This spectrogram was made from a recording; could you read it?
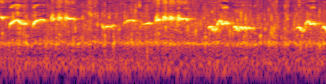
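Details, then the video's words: White-rumped shama singing steadily while water runs beneath: bright, loud whistled phrases with rolling slurs and quick note changes, joined almost continuously by short gaps. "TERAPI MURAI BATU Stres Macet Langsung pulih _ Terapi Murai Dengan Suara Air Mengalir"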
